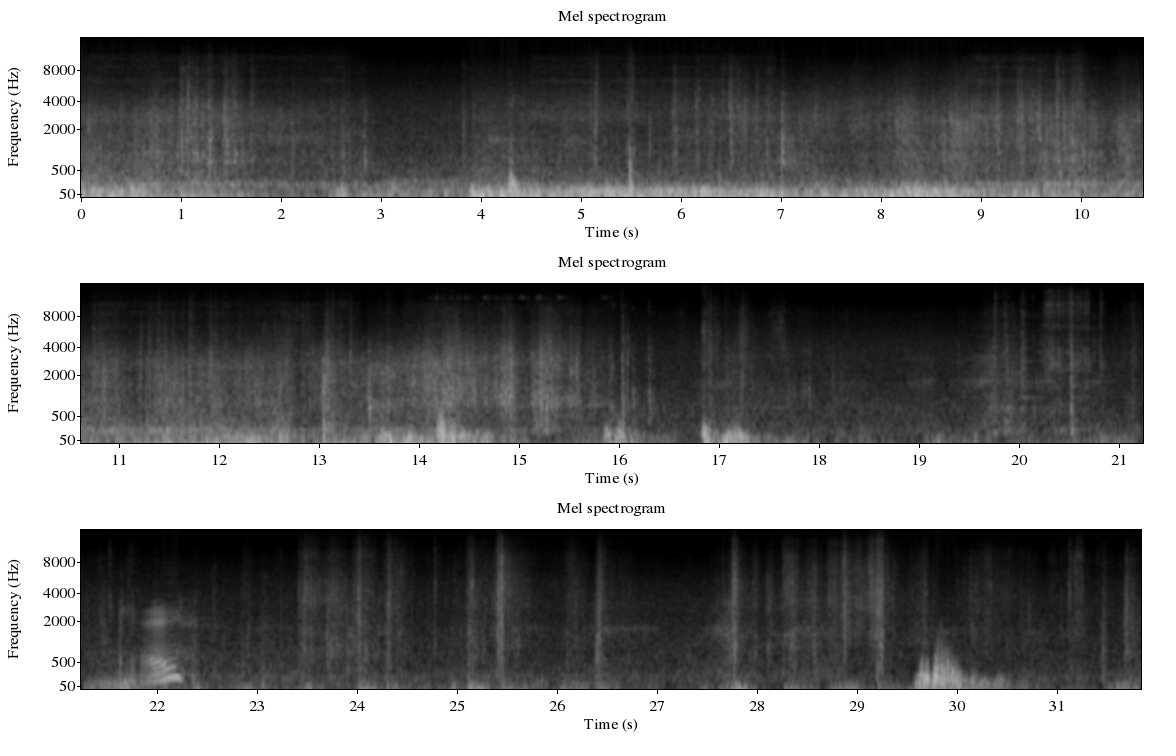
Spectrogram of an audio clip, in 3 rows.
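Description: Mountain bike rolling down a dirt forest trail, heard through the bike or helmet camera as a heavy rumble of tyres, rattle and wind on the microphone. The rumble stops after about 16 seconds with a couple of knocks, leaving quieter scattered clicks and rustling as the camera is handled, and a brief voice sound a little past the middle.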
